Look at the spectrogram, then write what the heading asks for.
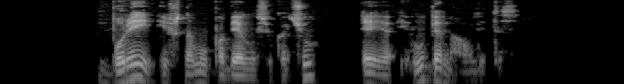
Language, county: Lithuanian, Kaunas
